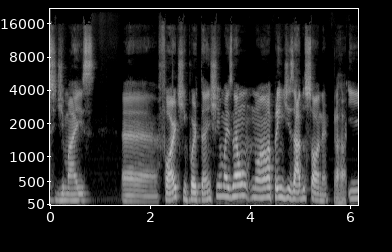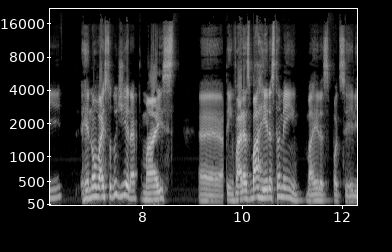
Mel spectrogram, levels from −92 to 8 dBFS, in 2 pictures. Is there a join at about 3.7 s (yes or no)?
no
